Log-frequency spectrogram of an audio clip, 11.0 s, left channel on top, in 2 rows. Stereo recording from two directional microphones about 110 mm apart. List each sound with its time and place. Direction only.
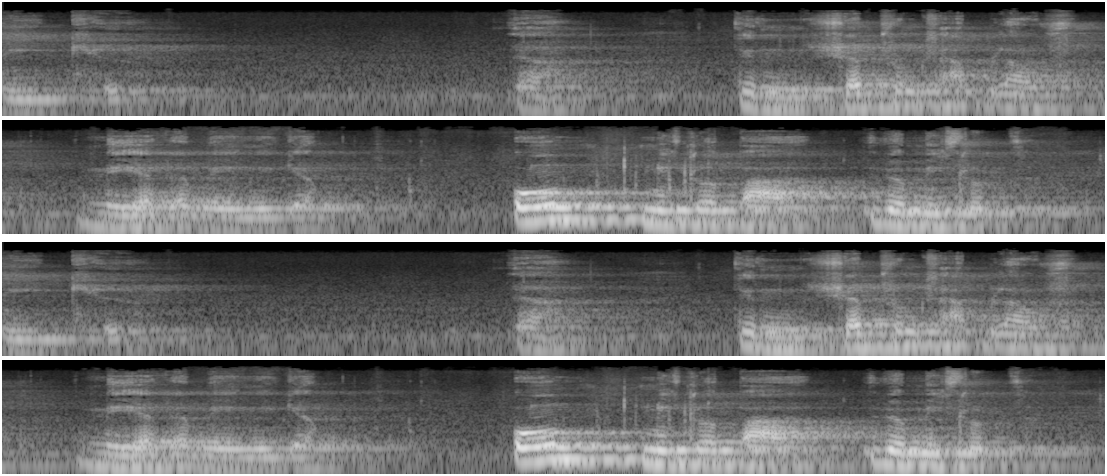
0.0 s a sound: 15° right (ahead or behind)
2.5 s a man's voice: 15° right (ahead or behind)
8.3 s a woman's voice: 15° left (ahead or behind)
8.9 s a man's voice: 15° right (ahead or behind)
